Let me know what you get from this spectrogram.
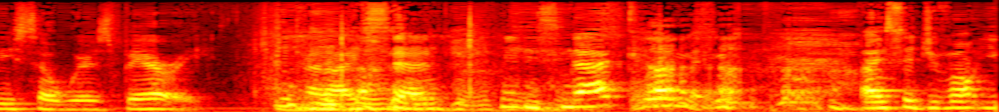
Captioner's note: laughter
